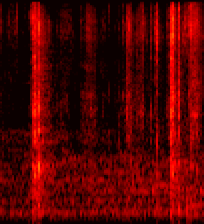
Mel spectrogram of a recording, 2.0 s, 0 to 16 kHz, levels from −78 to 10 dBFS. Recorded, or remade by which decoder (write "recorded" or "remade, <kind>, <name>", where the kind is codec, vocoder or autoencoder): recorded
